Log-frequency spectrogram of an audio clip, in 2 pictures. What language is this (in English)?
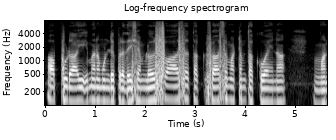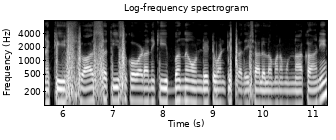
Telugu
